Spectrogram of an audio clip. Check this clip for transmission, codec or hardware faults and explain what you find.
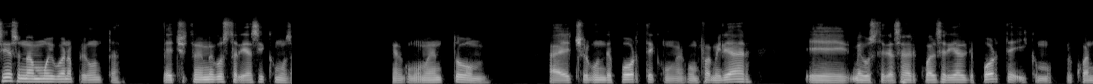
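One fault is present: a playback stall. At 2.91 s the speech stops dead and the output stays silent until 3.93 s, a gap of about one second. It then resumes. The likely cause is the player running short of data, or its playback thread being blocked, so nothing reached the output until it recovered. The break does not sound like a natural pause. The sound is cut off mid-flow, then simply picks up again.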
